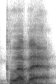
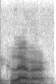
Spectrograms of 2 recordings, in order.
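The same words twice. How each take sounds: First: "clever" ending in a full open "eh" instead of a weak "er"; wrong full-vowel ending. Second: "clever" as CLEV-er, ending in a reduced schwa; weak unstressed ending. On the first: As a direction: say "clever" as cleh-VEH, second vowel unreduced. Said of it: "We don't say clever". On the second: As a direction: stress the start of "clever" and let "-er" go weak. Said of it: "We say clever". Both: Shown as a demonstration.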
